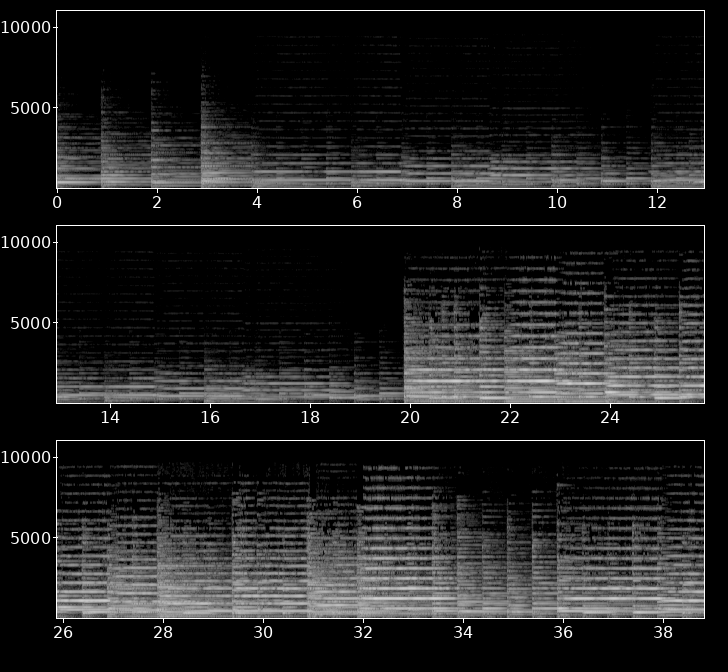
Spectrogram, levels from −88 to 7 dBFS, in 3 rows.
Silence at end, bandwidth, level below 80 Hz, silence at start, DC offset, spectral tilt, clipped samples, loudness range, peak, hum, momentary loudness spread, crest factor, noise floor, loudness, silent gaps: 0 s; 9.8 kHz; -62 dBFS; 0 s; under 0.1%; -4 dB/octave; under 0.1%; 21 LU; -2 dBFS; none; 23 LU; 18 dB; -41 dBFS; -16 LUFS; none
